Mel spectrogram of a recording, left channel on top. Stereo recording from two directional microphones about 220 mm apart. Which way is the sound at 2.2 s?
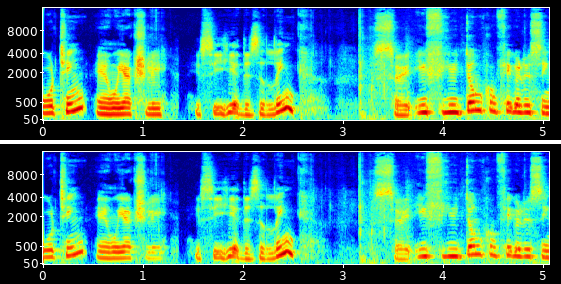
40° right (ahead or behind).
